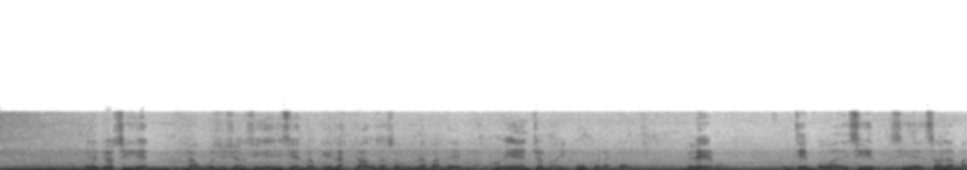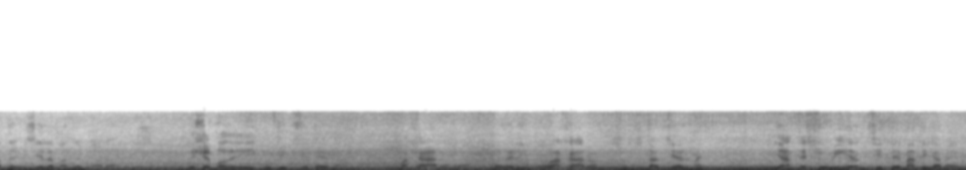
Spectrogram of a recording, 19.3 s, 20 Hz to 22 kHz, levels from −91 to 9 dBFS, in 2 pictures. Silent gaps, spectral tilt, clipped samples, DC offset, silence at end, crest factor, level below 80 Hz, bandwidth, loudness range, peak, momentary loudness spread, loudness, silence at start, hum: none; -8 dB/octave; under 0.1%; under 0.1%; 0 s; 14 dB; -26 dBFS; 8 kHz; 2 LU; 0 dBFS; 5 LU; -15 LUFS; 0 s; none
